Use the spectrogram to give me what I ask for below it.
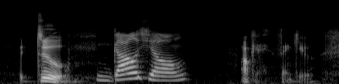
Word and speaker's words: Kaohsiung: So, this time it's a video from, I don't know how to pronounce it, I'll let my girlfriend do the job. Haulien! To Kaohsiung.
